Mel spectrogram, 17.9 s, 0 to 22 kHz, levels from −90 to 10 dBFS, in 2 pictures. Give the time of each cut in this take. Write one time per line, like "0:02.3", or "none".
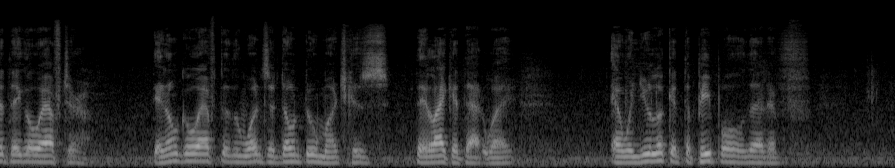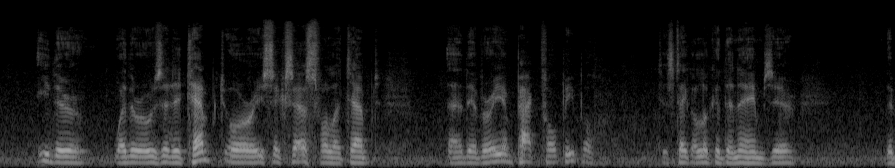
none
